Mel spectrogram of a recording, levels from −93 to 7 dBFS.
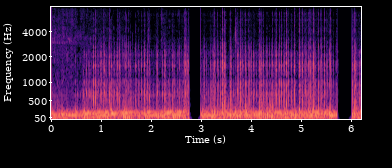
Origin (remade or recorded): recorded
